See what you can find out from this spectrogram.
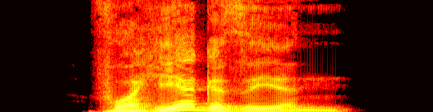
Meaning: past participle of vorhersehen
- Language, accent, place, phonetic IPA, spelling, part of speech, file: German, Germany, Berlin, [foːɐ̯ˈheːɐ̯ɡəˌzeːən], vorhergesehen, verb, De-vorhergesehen.ogg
